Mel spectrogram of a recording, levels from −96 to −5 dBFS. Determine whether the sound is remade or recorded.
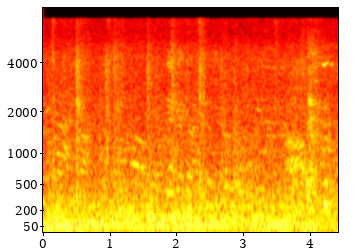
recorded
